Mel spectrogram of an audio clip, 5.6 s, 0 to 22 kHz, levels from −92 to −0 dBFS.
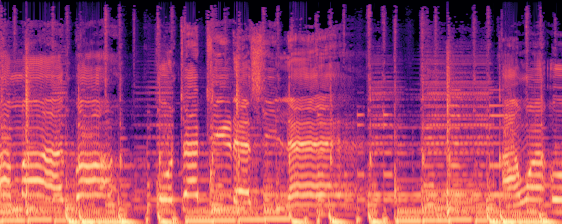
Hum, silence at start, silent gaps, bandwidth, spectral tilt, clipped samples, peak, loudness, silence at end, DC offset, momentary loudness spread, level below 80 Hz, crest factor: none; 0 s; none; 19 kHz; -5 dB/octave; 0.8%; 0 dBFS; -10 LUFS; 0 s; under 0.1%; 6 LU; -14 dBFS; 8 dB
